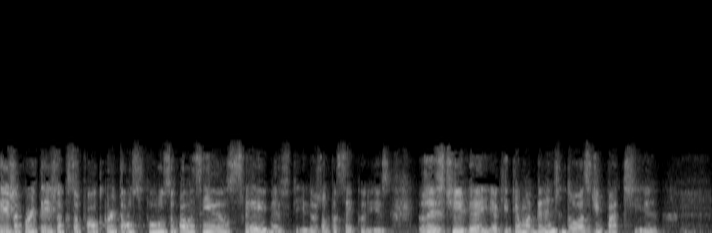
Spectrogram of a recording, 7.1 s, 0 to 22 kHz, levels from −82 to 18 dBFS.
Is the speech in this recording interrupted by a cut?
no; 0 cuts

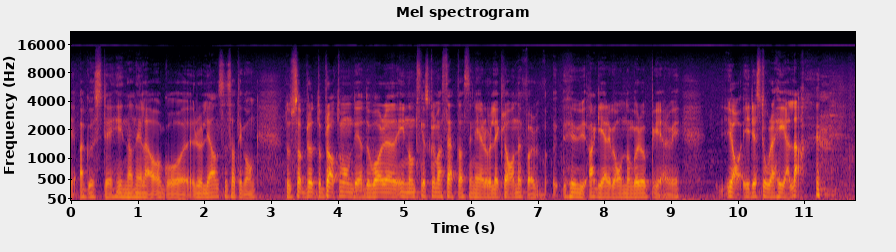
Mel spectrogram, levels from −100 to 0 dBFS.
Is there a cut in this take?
yes; 3 cuts; at 5.3 s, 6.4 s, 8.7 s

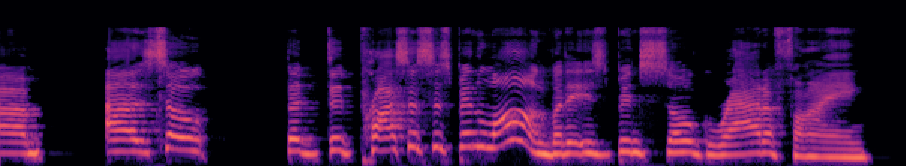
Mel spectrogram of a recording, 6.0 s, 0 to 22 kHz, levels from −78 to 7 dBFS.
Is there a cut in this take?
no; 0 cuts

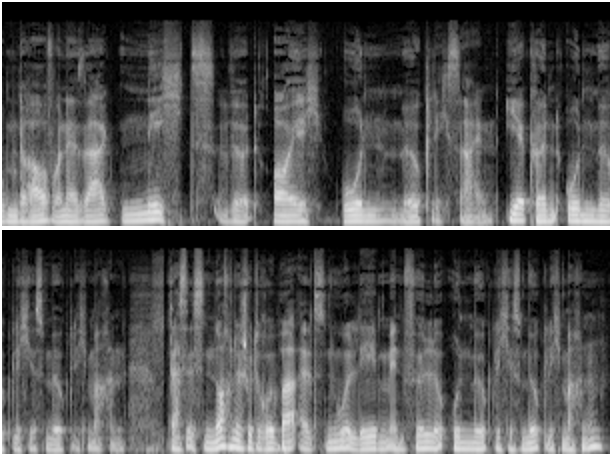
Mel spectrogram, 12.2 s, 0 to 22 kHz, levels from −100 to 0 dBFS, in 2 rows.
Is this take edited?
yes; 3 cuts; at 5.0 s, 7.7 s, 8.5 s

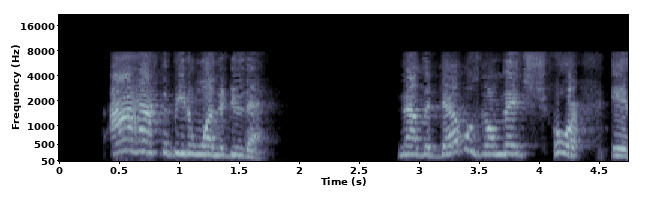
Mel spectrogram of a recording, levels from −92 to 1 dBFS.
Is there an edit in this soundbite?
no; 0 cuts

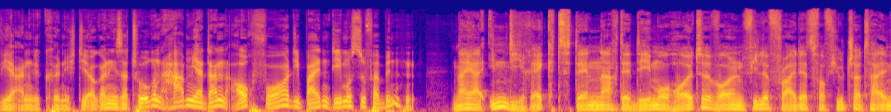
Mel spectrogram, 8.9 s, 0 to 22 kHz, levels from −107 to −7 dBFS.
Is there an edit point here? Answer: no; 0 cuts

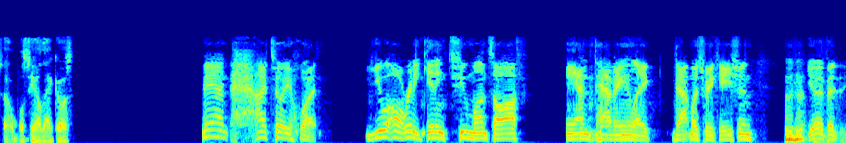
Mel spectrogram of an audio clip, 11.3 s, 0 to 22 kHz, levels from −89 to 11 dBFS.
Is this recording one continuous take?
yes; 0 cuts

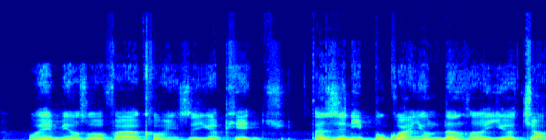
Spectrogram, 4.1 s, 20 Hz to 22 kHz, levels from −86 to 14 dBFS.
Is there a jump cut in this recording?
yes; 1 cut; at 2.2 s

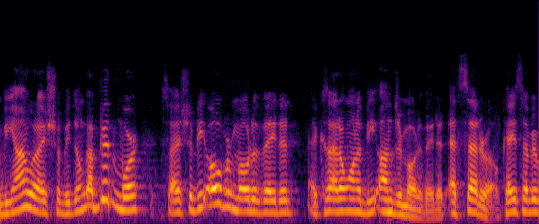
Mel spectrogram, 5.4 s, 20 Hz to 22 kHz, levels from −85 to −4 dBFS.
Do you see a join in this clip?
yes; 1 cut; at 3.0 s

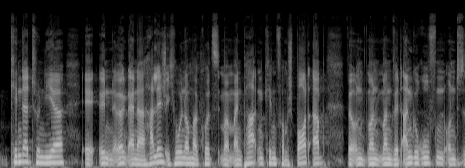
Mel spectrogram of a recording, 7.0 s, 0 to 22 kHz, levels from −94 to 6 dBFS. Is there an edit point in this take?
yes; 2 cuts; at 2.5 s, 3.3 s

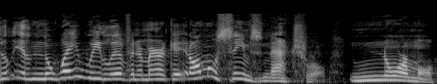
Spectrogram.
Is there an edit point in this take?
yes; 1 cut; at 1.2 s

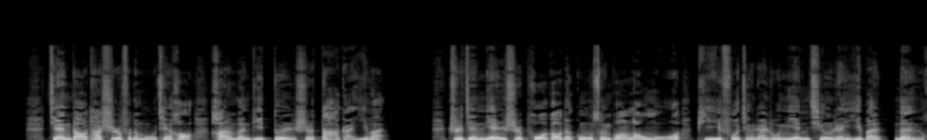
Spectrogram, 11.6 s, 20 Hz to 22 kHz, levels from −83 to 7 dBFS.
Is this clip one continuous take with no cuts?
yes; 0 cuts

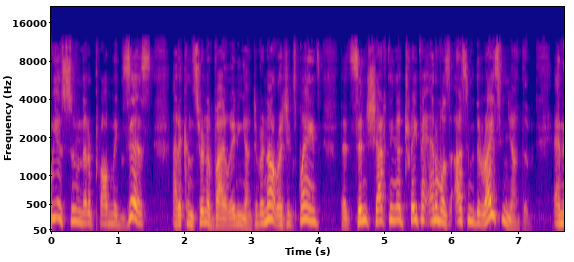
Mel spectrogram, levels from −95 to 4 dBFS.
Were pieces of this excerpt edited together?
no; 0 cuts

